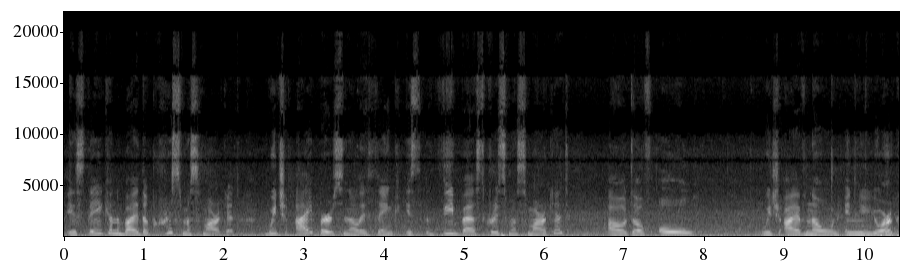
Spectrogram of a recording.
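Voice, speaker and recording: A woman's voice: on the high side, a little slow. A chatty woman on a busy street. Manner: chatty, reads out chat comments. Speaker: travel vlogger. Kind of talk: live-stream walking tour. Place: city street outdoors. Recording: street noise and traffic behind.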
